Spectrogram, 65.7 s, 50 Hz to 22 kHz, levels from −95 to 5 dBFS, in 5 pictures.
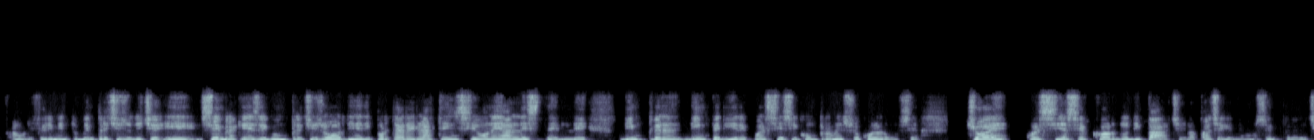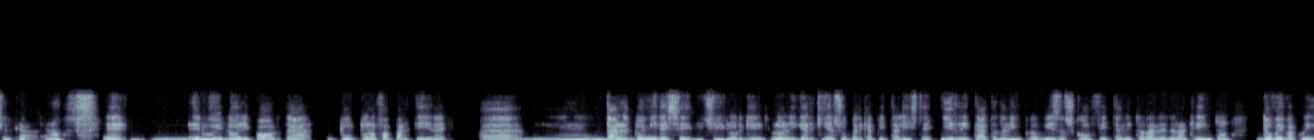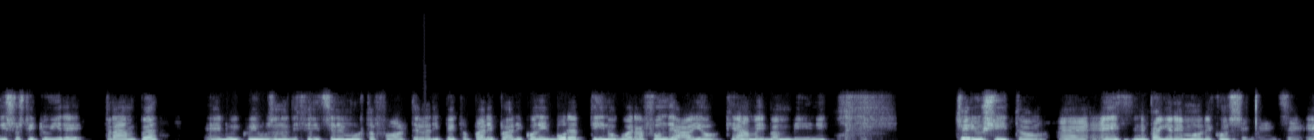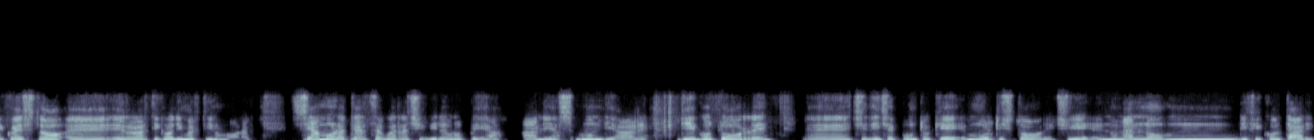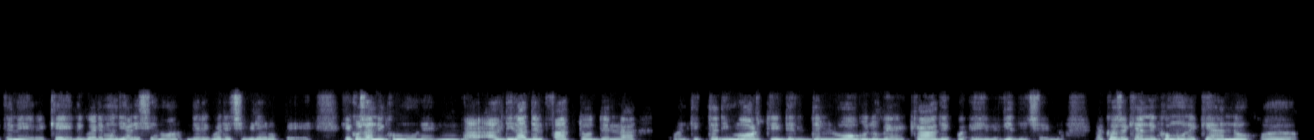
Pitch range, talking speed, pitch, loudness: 145-230 Hz, 150 wpm, 195 Hz, -26 LUFS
